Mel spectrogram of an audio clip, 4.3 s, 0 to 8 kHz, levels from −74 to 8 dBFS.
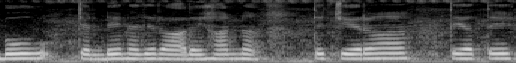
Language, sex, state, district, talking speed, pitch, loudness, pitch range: Punjabi, male, Punjab, Fazilka, 140 wpm, 220 Hz, -13 LUFS, 215-230 Hz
